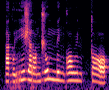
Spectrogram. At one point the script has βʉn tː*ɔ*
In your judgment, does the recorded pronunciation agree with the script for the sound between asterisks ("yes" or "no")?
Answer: yes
